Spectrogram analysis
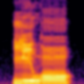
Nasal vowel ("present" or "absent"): present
